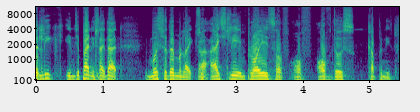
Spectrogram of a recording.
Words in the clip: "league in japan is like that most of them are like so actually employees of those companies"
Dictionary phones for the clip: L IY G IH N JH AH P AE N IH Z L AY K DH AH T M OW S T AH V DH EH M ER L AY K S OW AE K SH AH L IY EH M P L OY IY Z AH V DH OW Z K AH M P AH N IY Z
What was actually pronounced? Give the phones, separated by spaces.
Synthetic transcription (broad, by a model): L IY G IH N JH AH P AE N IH S L AY K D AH T M OW S T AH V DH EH M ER L AY K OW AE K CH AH L IY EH M P L OY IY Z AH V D OW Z K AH M P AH N IY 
